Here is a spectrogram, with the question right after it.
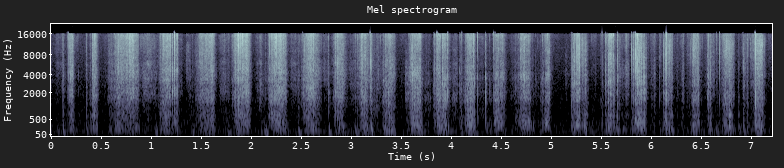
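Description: Long red nails scratch and rub the abrasive grit faces of a grey and lilac foam nail buffer block. The result is a rapid, uneven series of short, dry, bright scraping strokes, each a hissy burst with little low end and almost no ring.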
